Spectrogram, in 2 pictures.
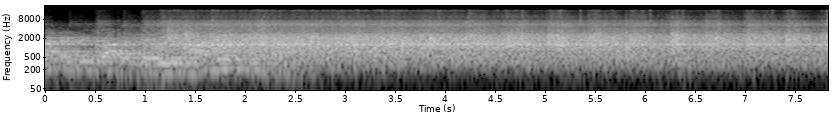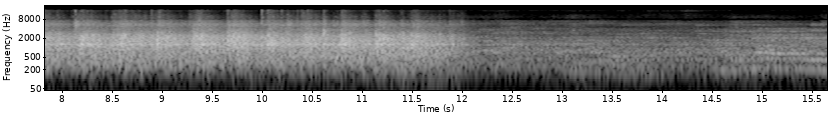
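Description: A crowd at a school Children's Day celebration applauds to welcome a guest: dense, loud clapping that runs for about eleven seconds and then stops abruptly, leaving quieter room noise.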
